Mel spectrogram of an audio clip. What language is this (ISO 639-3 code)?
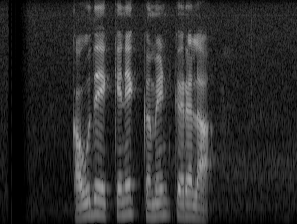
sin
